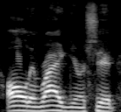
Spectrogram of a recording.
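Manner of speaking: normal talking voice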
